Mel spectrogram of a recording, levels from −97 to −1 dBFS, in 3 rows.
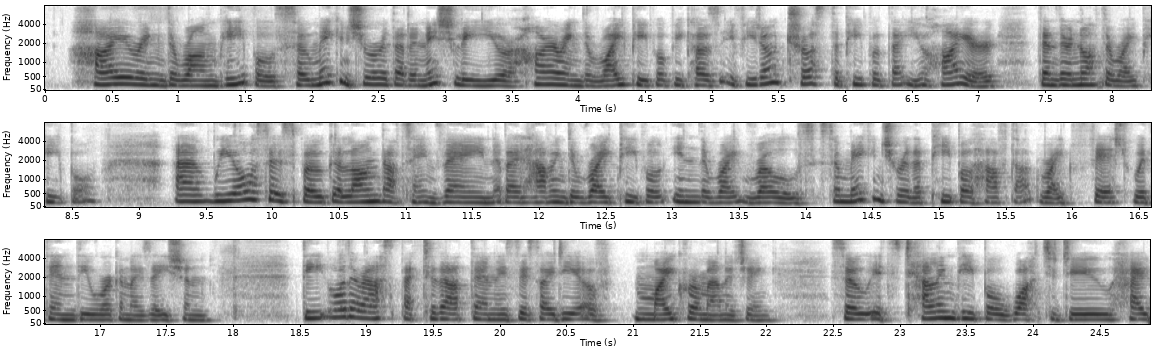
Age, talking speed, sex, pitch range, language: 30-49, 190 wpm, female, 180-210 Hz, English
